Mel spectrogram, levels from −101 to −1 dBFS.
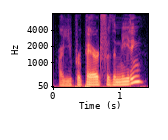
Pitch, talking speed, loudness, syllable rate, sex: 120 Hz, 250 wpm, -15 LUFS, 8.1 syllables/s, male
